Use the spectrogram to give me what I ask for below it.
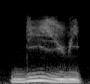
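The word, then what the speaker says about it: dix-huit: Okay, then 18. So you will make this little link between the two, the liaison. 18, 18, 18.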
